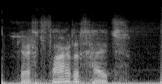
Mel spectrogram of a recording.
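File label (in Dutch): "rechtvaardigheid", Dutch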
